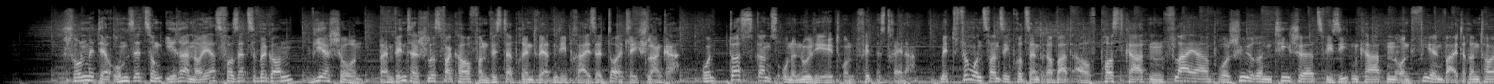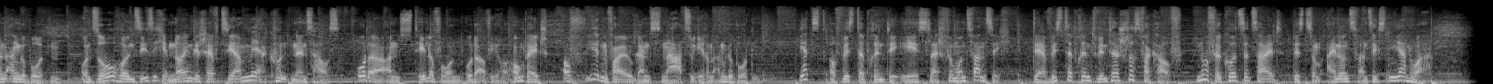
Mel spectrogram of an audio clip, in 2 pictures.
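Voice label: German, male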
